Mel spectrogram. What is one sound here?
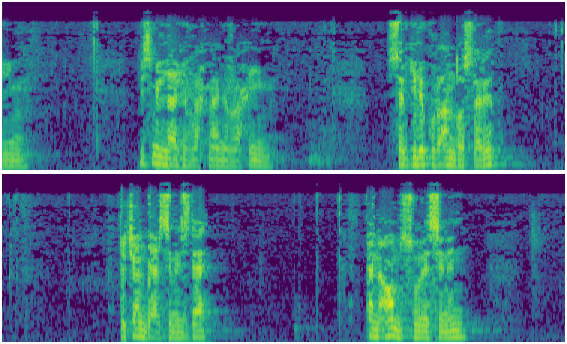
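A man speaks calmly and clearly into a microphone, in short phrases with pauses.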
